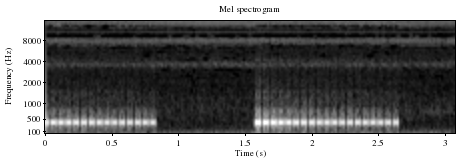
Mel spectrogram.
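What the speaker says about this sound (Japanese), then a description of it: "手がかりになる番号知らないから、適当に電話してみる作戦だぜ" A video game public phone sounds two steady ringback tones, each close and lasting about a second, separated by a short pause with no voices.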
